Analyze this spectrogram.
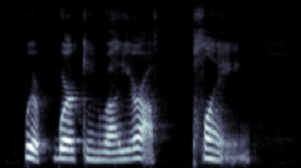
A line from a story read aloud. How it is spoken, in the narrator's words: Brody grumbled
